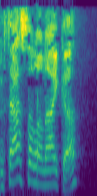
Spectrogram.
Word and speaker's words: Thessalonica: But in Thessalonica, I think I said it right that time, you've got this delegation of unbelieving Jews who stir up trouble in the city.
